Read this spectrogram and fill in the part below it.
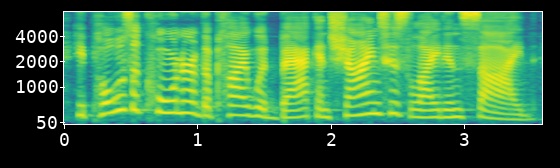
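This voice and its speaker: A woman's voice: fairly high pitch, very animated, normal speed. A woman narrating scripted stage action for a live radio theatre piece.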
